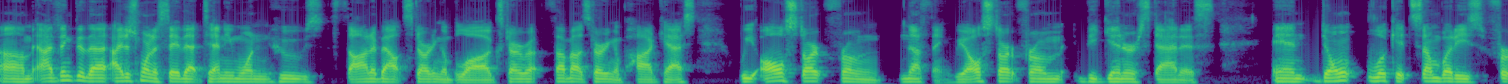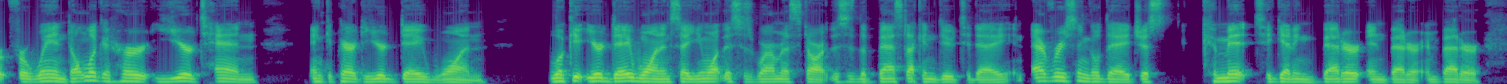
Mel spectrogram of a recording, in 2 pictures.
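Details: Adult man speaking; Normal speech.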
